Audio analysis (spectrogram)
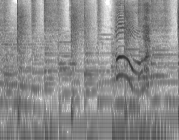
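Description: A cartoon kitty gives a short meow over a busy bed of background music, the call rising and bending briefly near the end of a little under three seconds.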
